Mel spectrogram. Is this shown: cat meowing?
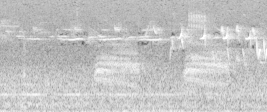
no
